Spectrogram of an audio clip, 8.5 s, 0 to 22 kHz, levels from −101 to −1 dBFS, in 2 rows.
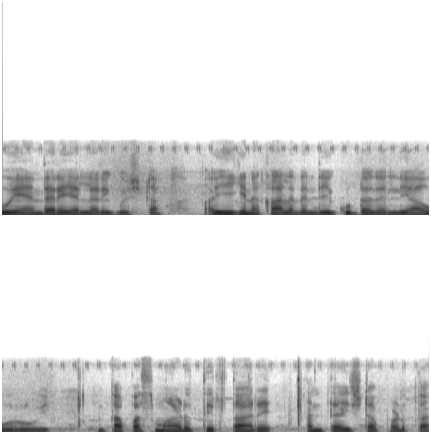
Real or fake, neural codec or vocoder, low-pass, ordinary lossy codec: real; none; none; none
